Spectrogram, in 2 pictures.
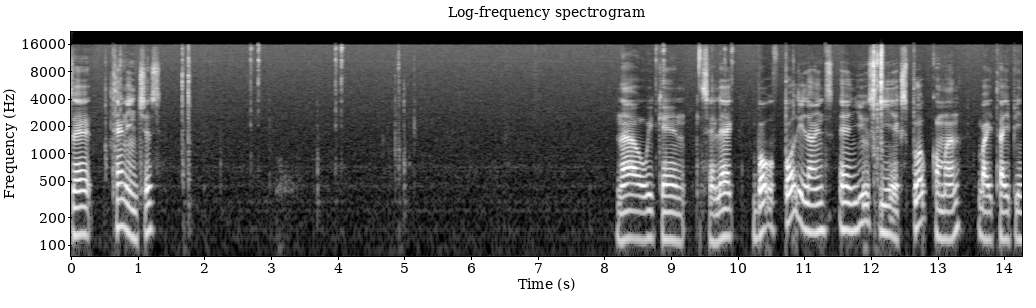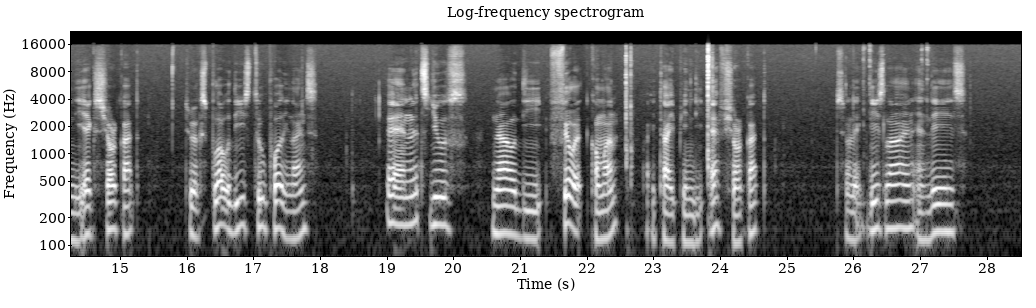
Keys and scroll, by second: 0.7 KP_1, 0.8 KP_0, 1.8 Return, 4.8 space, 12.1 x, 12.1 space, 22.7 f, 24.0 Return.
